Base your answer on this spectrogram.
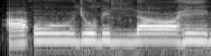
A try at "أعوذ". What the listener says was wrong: জালটা উচ্চারণ হলো না। আউযু, জু না, জু আপনি বলতেছেন আউযু, জু এটা ভুল। জু নরম, একদম নরম। আউযু, আমরা জাল যেভাবে উচ্চারণ করেছিলাম এইখানে ওইভাবেই উচ্চারণ করতে হবে।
